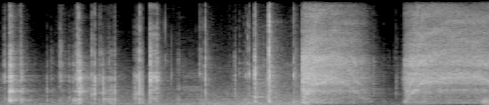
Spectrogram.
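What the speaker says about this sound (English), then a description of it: "You can again just coarsely cut these up and put these into the processor." A food processor works on mint leaves with salt and pepper: a quick series of sharp chopping pulses, then two longer loud whirring bursts of the blade running, close by and without talk.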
